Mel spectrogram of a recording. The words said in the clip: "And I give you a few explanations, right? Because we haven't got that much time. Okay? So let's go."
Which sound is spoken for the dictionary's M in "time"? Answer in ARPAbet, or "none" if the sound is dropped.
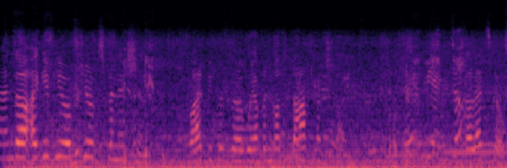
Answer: none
